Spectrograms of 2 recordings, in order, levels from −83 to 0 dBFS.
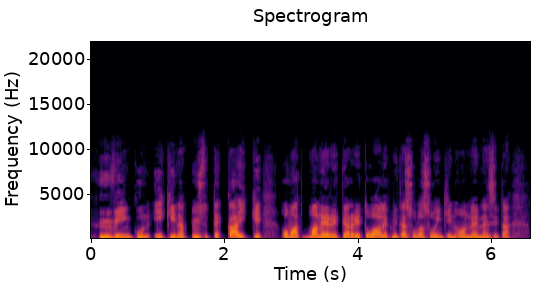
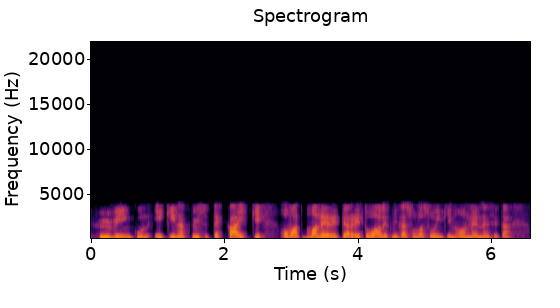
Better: first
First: garbled, watery; slightly; nothing above 10.5 kHz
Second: garbled, watery; badly; nothing above 4 kHz

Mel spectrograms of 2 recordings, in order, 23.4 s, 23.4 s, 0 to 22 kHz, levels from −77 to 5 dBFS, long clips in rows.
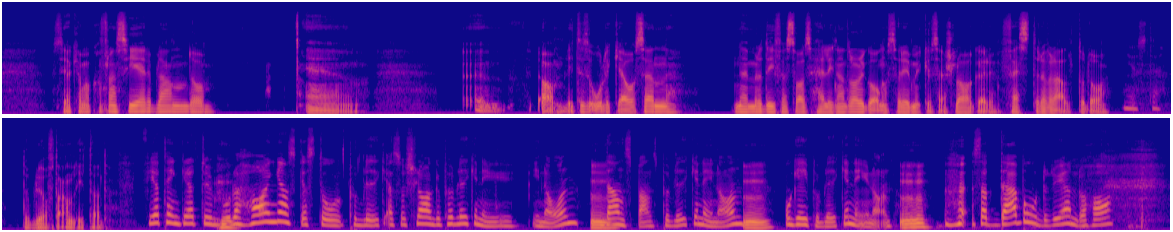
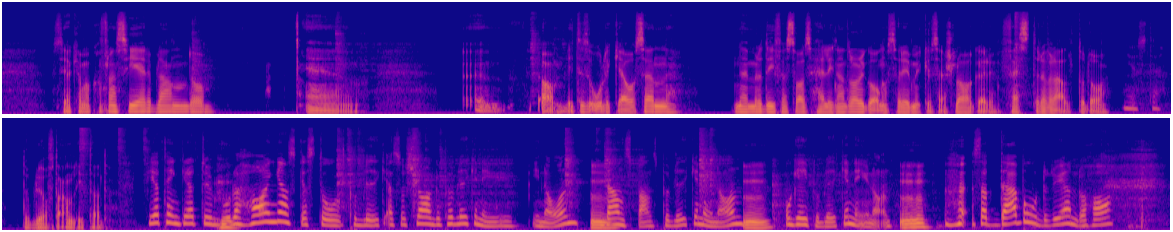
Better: first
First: none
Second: household noises; noticeable; throughout; 20 dB below the speech

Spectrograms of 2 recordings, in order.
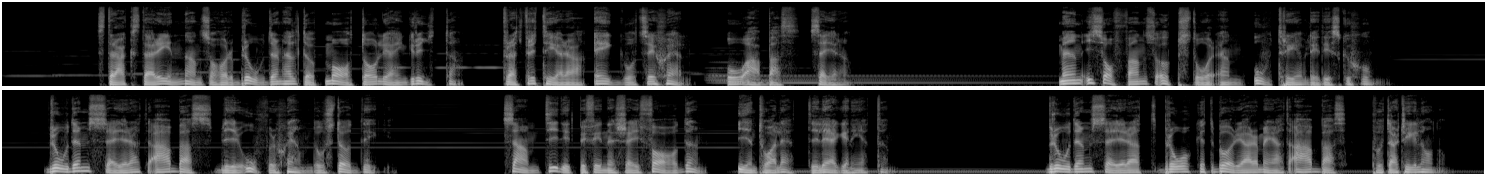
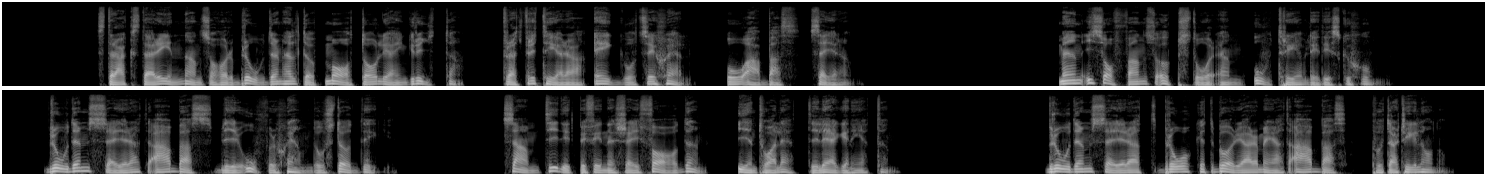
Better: second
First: background music; faint; throughout; 25 dB below the speech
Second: none

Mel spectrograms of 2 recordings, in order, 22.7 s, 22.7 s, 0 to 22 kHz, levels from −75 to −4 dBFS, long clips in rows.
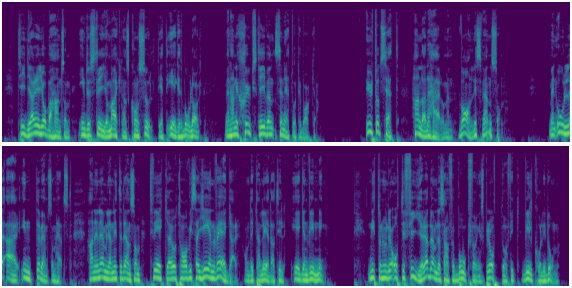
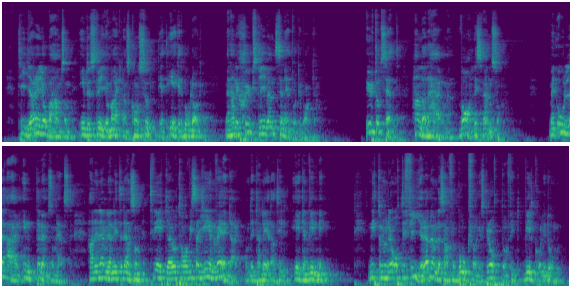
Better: first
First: none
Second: room echo; slight; dies away in 0.6 s // off-mic speech; somewhat distant

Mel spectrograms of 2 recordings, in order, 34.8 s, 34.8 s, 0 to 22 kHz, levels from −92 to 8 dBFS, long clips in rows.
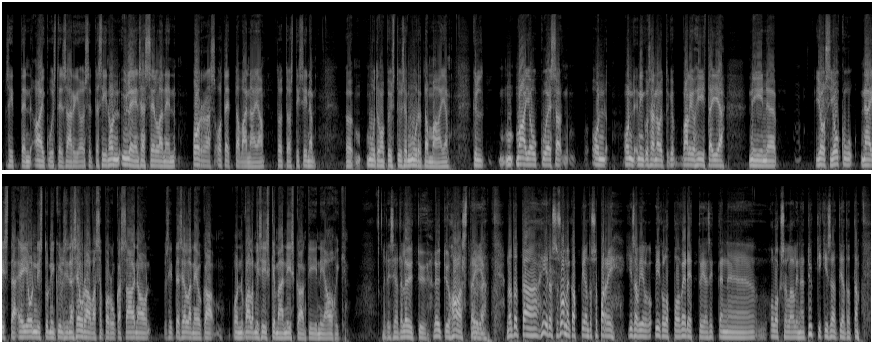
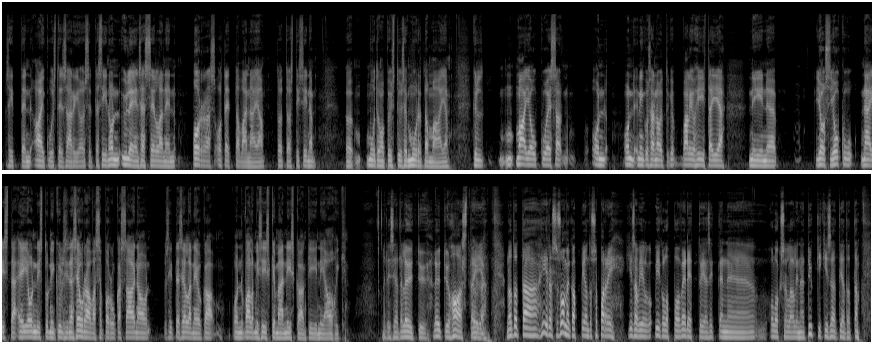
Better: second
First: distortion; slight; 5% of the sound clipped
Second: none

